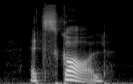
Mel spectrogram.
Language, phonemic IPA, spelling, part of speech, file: Swedish, /skɑːl/, skal, noun, Sv-skal.ogg
- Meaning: 1. shell ((hard) external covering of an animal, egg, nut, various objects, etc. – used similarly to English) 2. peel, skin (outer layer or cover of a fruit or vegetable)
